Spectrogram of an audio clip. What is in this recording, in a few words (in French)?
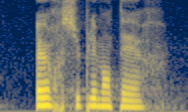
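"heure supplementaire", French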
